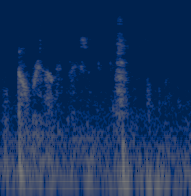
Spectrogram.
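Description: Near silence with faint whispering and a brief soft click about a second and a half in.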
